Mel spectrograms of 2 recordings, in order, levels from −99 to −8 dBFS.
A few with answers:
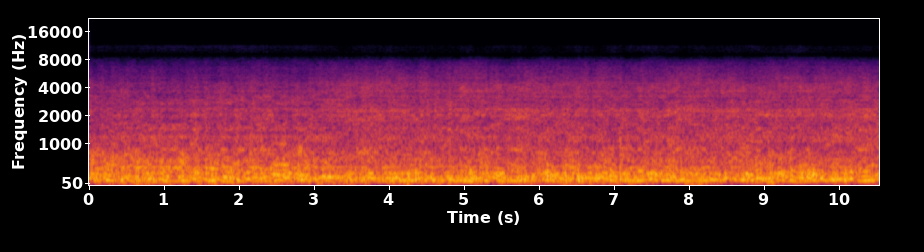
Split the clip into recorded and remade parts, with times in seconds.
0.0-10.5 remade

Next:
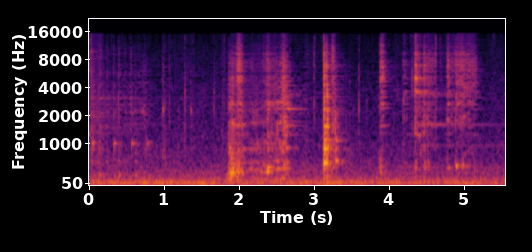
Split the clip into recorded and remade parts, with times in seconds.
0.0-1.9 recorded; 1.9-2.5 remade; 2.5-4.3 recorded; 4.3-5.0 remade; 5.0-5.6 recorded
